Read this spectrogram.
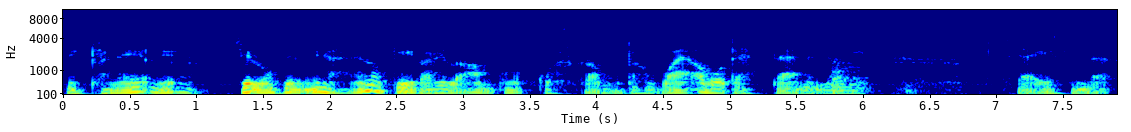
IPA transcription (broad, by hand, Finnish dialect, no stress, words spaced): nythæn ei ne silːoŋ ku minæhæn en oːk kiːkɑrilˑɑ ɑmpunuk koskɑːm muːtɑ ko ʋɑĩː ɑʋotæhtæimellæ niːn̞ sitæ ei silːæ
